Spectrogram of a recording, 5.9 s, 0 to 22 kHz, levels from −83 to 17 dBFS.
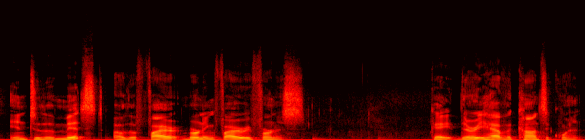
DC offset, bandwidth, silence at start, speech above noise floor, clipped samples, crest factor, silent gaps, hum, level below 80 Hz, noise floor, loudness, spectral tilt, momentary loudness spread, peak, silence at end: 0.8%; 14 kHz; 0.1 s; 34 dB; under 0.1%; 18 dB; none; none; -74 dBFS; -63 dBFS; -29 LUFS; -4.5 dB/octave; 8 LU; -12 dBFS; 0.05 s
